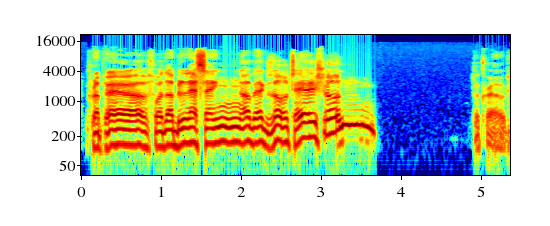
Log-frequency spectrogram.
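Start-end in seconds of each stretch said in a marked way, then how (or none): 0.1-3.7 slow, high, loud pronouncement; solemn high priest. Acted. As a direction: proclaim it from the altar, drawn out. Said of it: "the high priest pronounced".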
